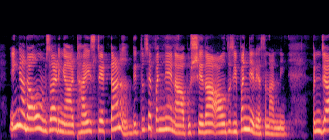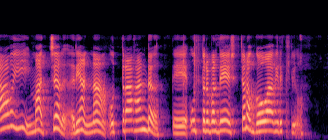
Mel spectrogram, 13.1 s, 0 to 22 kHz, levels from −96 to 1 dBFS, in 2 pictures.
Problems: none marked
